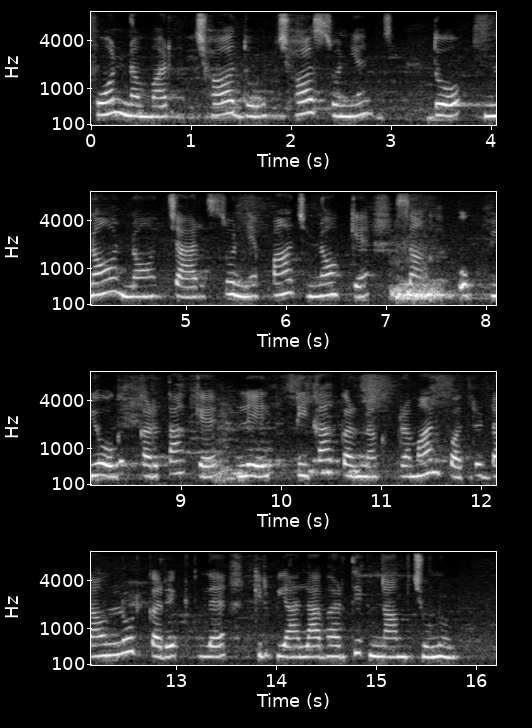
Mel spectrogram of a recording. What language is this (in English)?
Maithili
